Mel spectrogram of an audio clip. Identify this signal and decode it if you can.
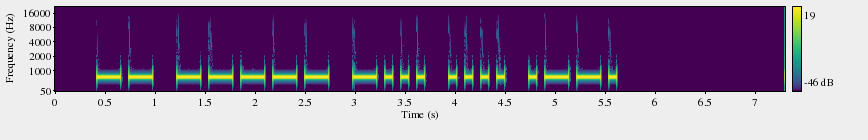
Morse code, heard as a keyed tone, about 16 wpm, 700 Hz. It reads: M0BHP
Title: DXCC-100 Call Signs - 5 Characters - Repeated 3x - 15wpm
